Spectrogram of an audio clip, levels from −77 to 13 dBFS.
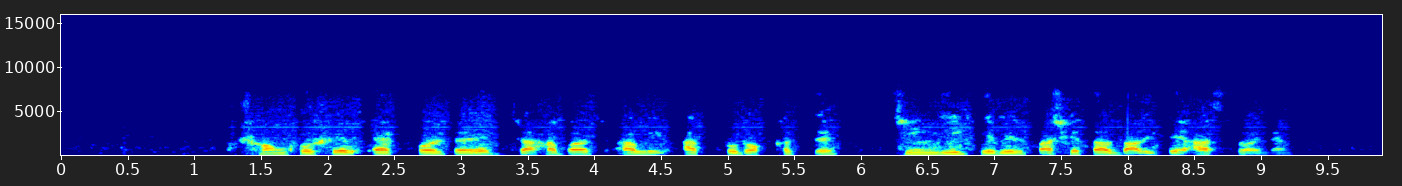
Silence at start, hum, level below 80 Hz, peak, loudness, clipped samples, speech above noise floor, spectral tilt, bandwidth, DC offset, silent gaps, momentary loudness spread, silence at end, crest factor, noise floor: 1.35 s; none; -66 dBFS; -2 dBFS; -17 LUFS; under 0.1%; 57 dB; -7.5 dB/octave; 7.2 kHz; under 0.1%; none; 11 LU; 0.75 s; 16 dB; -73 dBFS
